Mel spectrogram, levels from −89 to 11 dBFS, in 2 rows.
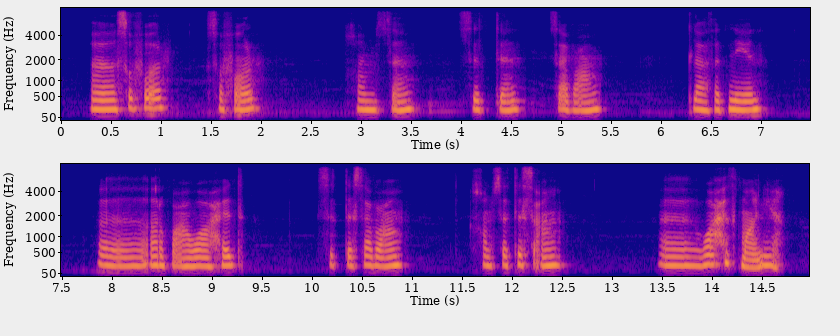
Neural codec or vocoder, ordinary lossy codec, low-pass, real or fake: none; none; 7.2 kHz; real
